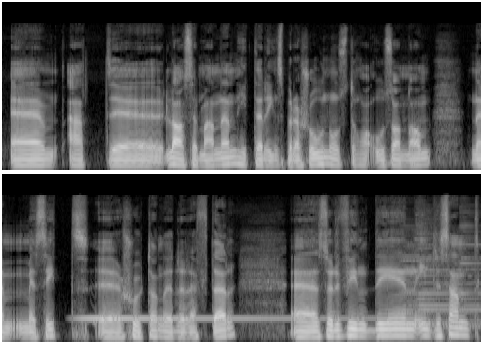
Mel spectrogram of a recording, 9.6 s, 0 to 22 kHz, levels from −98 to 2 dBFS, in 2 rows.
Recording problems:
background music; noticeable; from 5.5 s on; 10 dB below the speech

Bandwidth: 13.5 kHz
